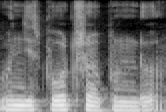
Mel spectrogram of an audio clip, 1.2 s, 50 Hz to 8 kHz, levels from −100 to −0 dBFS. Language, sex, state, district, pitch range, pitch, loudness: Tulu, male, Karnataka, Dakshina Kannada, 110-120 Hz, 115 Hz, -14 LUFS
